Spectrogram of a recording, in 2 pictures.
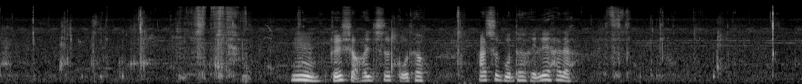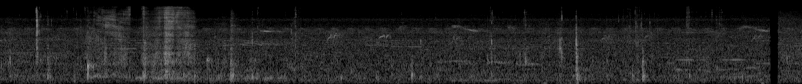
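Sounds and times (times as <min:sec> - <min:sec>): chewing and lip-smacking: 0:00.3 - 0:02.8, 0:08.4 - 0:11.1.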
